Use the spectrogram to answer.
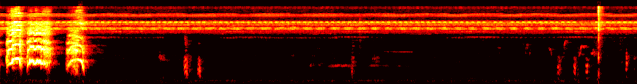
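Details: A junglefowl utters a loud, harsh crowing phrase of three rough syllables in the first second, followed by faint scattered clucks and a continuous insect drone.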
